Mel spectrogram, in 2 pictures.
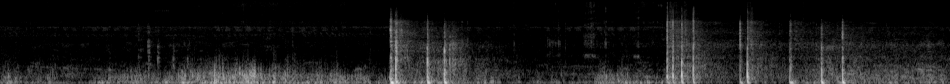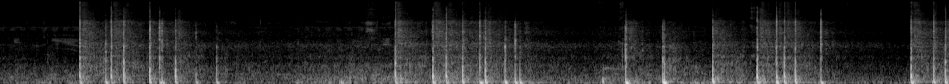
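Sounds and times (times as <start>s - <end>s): firework bangs: 3.8s - 5.3s, 6.5s - 18.9s.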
